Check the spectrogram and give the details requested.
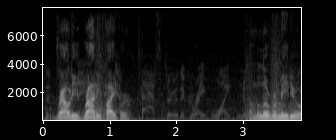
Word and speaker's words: Roddy Piper: go when we hear man against a legend rowdy rowdy Piper well did I say it right Rowdy Roddy Piper I'm a little remedial right now but there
